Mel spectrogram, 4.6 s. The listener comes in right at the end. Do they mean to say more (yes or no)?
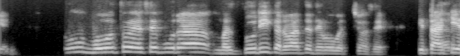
no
